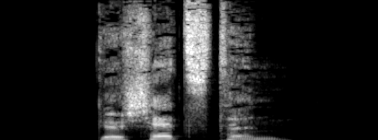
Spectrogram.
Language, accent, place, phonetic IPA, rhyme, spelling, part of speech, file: German, Germany, Berlin, [ɡəˈʃɛt͡stn̩], -ɛt͡stn̩, geschätzten, adjective, De-geschätzten.ogg
- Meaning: inflection of geschätzt: 1. strong genitive masculine/neuter singular 2. weak/mixed genitive/dative all-gender singular 3. strong/weak/mixed accusative masculine singular 4. strong dative plural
